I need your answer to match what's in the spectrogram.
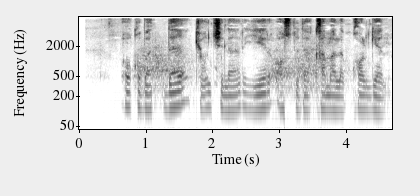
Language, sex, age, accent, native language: Uzbek, male, 25-34, Andijon, Uzbek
